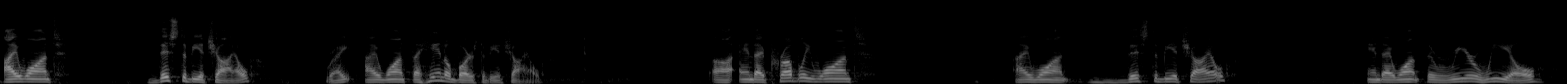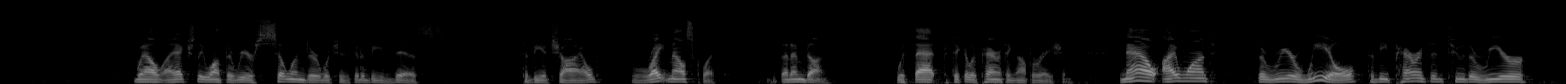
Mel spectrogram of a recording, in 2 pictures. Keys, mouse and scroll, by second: 2.2 click, 5.9 click, 9.2-10.1 drag, 12.3 click, 19.7 click, 22.2 right click, 28.8 click, 30.6 click.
